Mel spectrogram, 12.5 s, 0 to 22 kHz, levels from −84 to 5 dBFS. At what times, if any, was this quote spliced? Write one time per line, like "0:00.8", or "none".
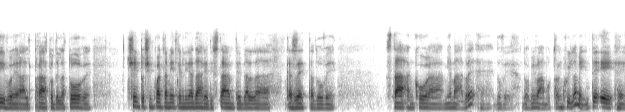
none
